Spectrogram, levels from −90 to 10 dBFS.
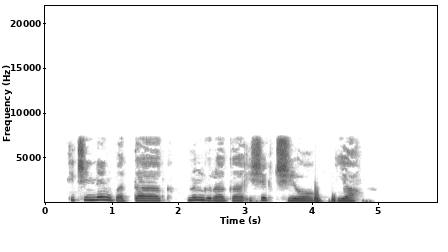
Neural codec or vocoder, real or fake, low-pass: none; real; 7.2 kHz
